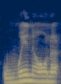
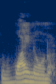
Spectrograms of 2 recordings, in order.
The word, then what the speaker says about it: Wynonna: to all the Americans that's Winona or not Wynonna herb you pronounce the wire like an eye you know that really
